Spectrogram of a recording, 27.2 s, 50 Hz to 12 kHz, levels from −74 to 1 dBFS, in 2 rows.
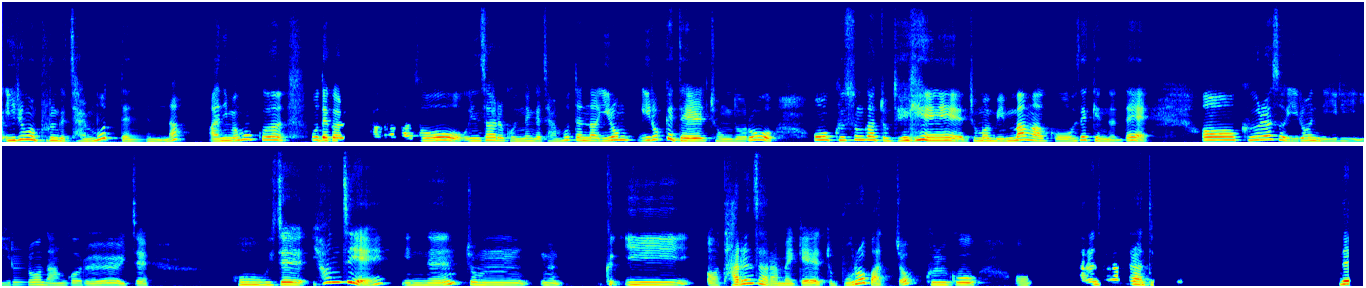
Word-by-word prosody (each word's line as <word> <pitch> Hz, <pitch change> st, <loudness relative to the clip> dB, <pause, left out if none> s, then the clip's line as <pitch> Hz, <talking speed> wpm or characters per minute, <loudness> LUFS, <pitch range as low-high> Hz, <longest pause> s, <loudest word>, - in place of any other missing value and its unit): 이름을 275 Hz, +4 st, +3 dB
부른 230 Hz, -1 st, -2 dB
게 195 Hz, -, -4 dB
잘못됐나? 180 Hz, -, -4 dB, 0.2 s
아니면 220 Hz, +7 st, 0 dB
혹은 270 Hz, -5 st, +1 dB, 0.2 s
어 260 Hz, -, +1 dB
내가 235 Hz, -1 st, +6 dB, 0.3 s
다가가서 215 Hz, +4 st, +1 dB
인사를 220 Hz, +2 st, 0 dB
건넨 190 Hz, 0 st, -7 dB
게 170 Hz, -, -5 dB
잘못됐나?' 230 Hz, +6 st, -2 dB
이런 270 Hz, +6 st, +1 dB
이렇게 300 Hz, -, 0 dB
될 205 Hz, -2 st, +4 dB
정도로 170 Hz, -, -1 dB, 0.3 s
어 270 Hz, +1 st, +4 dB
그 250 Hz, -, 0 dB
순간 285 Hz, +2 st, +1 dB
좀 215 Hz, -4 st, -5 dB
되게 235 Hz, -, +4 dB
정말 215 Hz, +1 st, -2 dB
민망하고 205 Hz, -, +1 dB
어색했는데 230 Hz, -, -1 dB, 0.5 s
어 260 Hz, +1 st, +6 dB
그래서 285 Hz, +1 st, +1 dB
이런 215 Hz, +1 st, -3 dB
일이 175 Hz, +3 st, -11 dB
일어난 195 Hz, -2 st, -9 dB
거를 170 Hz, 0 st, -6 dB
이제 150 Hz, -1 st, -8 dB, 0.9 s
어 210 Hz, -1 st, -1 dB
이제 205 Hz, 0 st, +2 dB
현지에 380 Hz, -, +4 dB
있는 175 Hz, -, -3 dB
좀 190 Hz, -4 st, -5 dB
음 180 Hz, -3 st, -7 dB, 0.4 s
그 230 Hz, -2 st, -6 dB
이 205 Hz, -, -1 dB
어 170 Hz, +1 st, -4 dB
다른 210 Hz, -, +3 dB
사람에게 170 Hz, -, 0 dB
좀 145 Hz, -1 st, -13 dB
물어봤죠. 300 Hz, -, 0 dB
그리고 195 Hz, -1 st, -1 dB, 0.3 s
어 175 Hz, -1 st, -8 dB, 0.5 s
다른 215 Hz, +3 st, -1 dB
사람들한테도 250 Hz, -9 st, -1 dB, 1.8 s
네. 255 Hz, +1 st, +10 dB
210 Hz, 245 characters per minute, -24 LUFS, 185-255 Hz, 1.8 s, 네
